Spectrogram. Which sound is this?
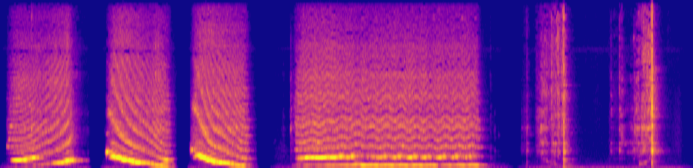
A couple sounds played with a slide whistle.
